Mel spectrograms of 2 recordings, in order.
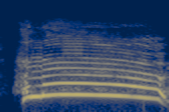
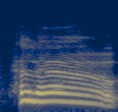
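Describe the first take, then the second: First: It is said loudly and exuberantly. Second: It is said quietly and demurely.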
